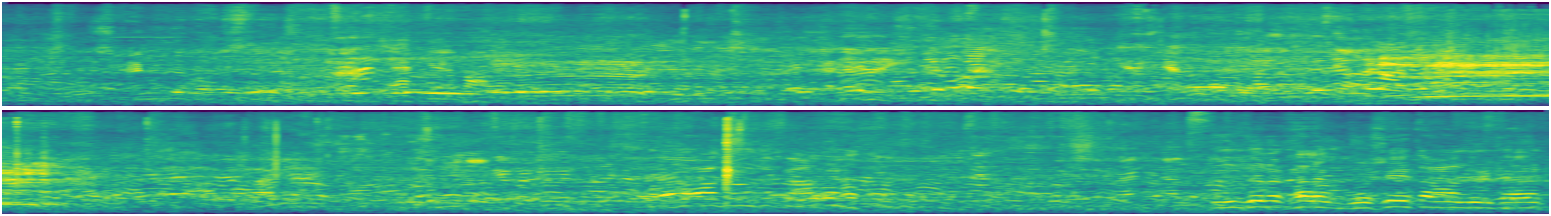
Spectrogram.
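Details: At a busy cattle market in Cumilla, Bangladesh, a young Sahiwal bull lets out a single deep, slightly wavering moo about halfway through. Men talk and haggle loudly all around.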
